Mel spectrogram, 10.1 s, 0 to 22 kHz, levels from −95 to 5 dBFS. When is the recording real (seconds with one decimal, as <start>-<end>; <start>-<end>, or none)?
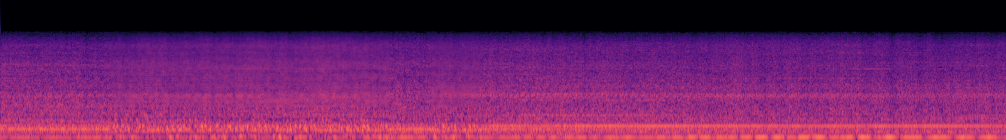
0.0-1.1; 3.9-4.3; 4.8-10.1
